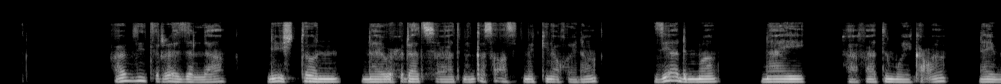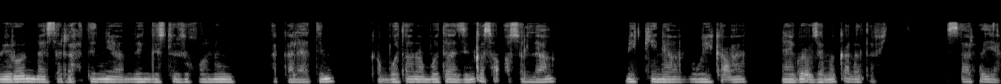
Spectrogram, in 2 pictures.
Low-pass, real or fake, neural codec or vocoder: 7.2 kHz; real; none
